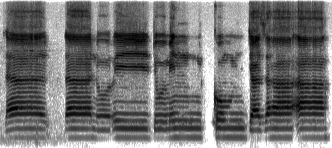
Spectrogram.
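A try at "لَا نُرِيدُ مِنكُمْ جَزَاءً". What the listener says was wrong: Bila mana kita sebut minkum tadi tu, dia jadi minkum. Bila kita sebut minkum, itu kita dah jelaskan huruf nun tu. Sekarang ni kita nak ikhfa kan, kita nak sembunyikan huruf nun tadi tu. Minkum.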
